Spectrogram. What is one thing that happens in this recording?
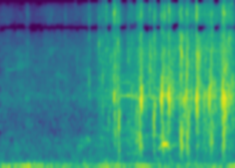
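A golf ball is struck softly with a putter.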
